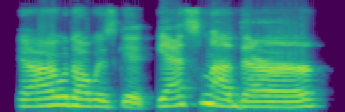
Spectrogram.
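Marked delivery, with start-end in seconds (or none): 1.2-2.4 slow, drawn-out snotty tone. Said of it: "that snotty tone of voice".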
